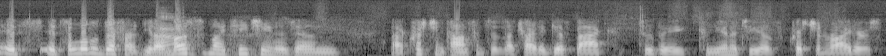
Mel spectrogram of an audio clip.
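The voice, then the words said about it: Slightly British-sounding accent. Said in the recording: “have you always had your accent? ... Yeah, you have an accent. ... It's kind of sounds UK-ish, yeah.”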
